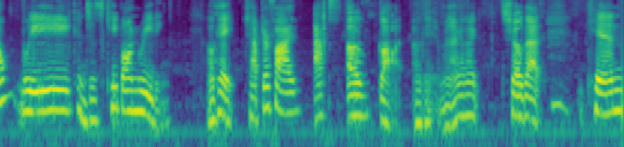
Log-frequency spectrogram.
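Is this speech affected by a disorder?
No.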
